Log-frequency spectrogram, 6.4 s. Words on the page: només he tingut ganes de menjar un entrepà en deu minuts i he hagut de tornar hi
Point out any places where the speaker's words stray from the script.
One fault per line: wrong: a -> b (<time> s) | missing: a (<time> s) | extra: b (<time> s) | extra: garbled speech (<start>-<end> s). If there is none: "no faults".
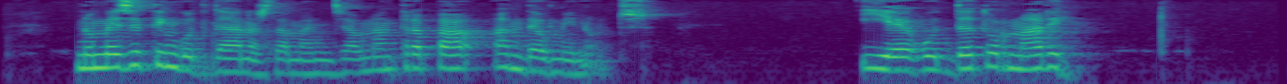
no faults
